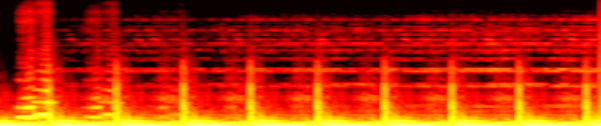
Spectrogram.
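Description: Techno track in a DJ mix: a steady kick drum at a little over two beats a second over a deep bass and a sustained held synth tone, with a vocal snippet ending within the first second.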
